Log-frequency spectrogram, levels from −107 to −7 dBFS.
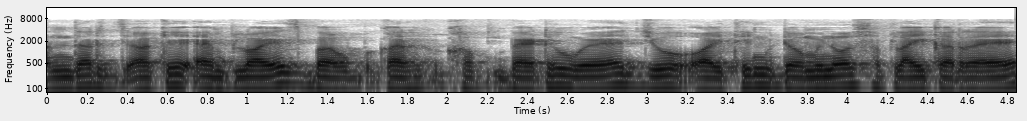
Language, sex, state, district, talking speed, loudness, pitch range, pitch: Hindi, male, Punjab, Kapurthala, 235 wpm, -17 LUFS, 105-115 Hz, 110 Hz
